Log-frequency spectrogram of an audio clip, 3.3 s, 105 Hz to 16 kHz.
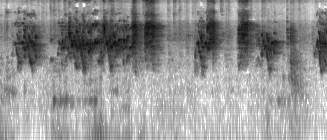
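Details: Budgerigars recorded June 20, 2024 give a rush of harsh, squawky warbling, then several separate scratchy chirps with short gaps between them.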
